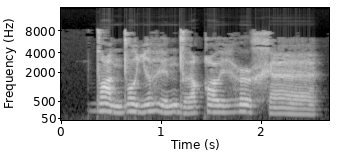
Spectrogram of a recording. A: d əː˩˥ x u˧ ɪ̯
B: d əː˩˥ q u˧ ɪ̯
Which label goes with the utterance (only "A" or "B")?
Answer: B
